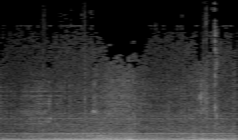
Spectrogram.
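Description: Car cabin noise while driving: a steady low rumble of engine and road with a faint steady hum, and one brief low thump about a second and a half in.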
